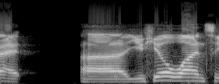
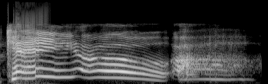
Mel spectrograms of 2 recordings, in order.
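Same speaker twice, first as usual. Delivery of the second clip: fight announcer; 11 semitones higher, much slower than usual. Acted. GM calls out a knockout.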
